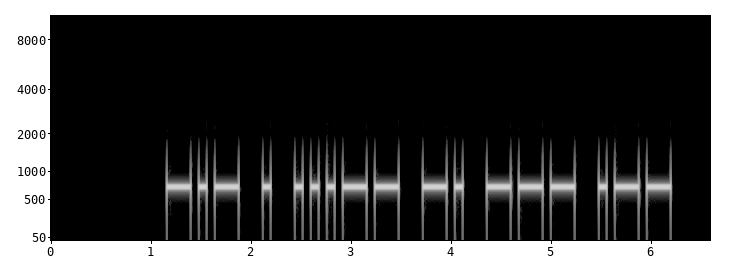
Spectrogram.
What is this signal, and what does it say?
Morse code, heard as a keyed tone, about 15 wpm, 700 Hz. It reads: KE3NOW
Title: USA Call Signs 15wpm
